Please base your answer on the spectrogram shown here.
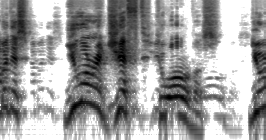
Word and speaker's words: gif: us you are a gift you are god's gift to all of us don't you dare do that right now john you are a you're not a hard g no no it's a gif thank you it's like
